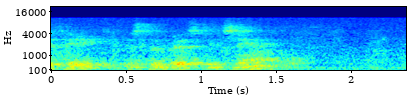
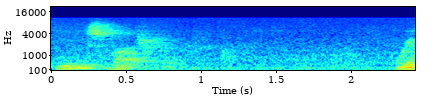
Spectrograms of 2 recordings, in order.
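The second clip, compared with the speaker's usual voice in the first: quiet aside; 16 dB quieter, faster than usual. Shown as a demonstration. Repeating the goat's offer to the listeners, hushed aside. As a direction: drop it to a sly hush.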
